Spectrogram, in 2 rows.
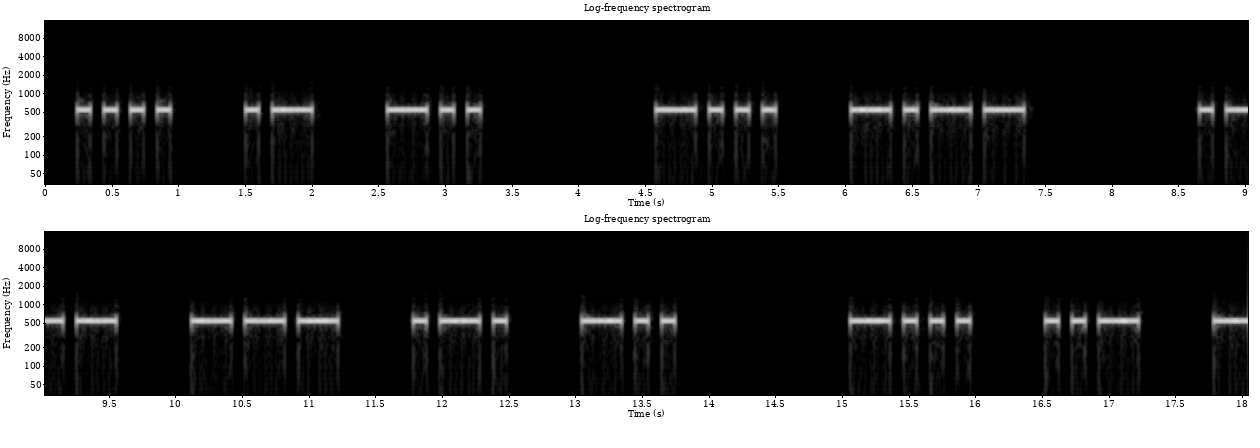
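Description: Morse code at 12 words per minute: a single steady tone keyed into short dits and long dahs, spelling out the words "had", "by", "word" and the start of "but", with short gaps between letters and longer gaps between words.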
